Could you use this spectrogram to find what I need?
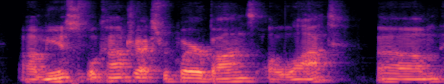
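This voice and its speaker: A man speaks in a plain, everyday voice at a medium pitch. His pace is moderate and his intonation fairly even. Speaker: insurance agent and former arborist. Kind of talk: Q&A answer; webinar presentation. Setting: webinar.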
